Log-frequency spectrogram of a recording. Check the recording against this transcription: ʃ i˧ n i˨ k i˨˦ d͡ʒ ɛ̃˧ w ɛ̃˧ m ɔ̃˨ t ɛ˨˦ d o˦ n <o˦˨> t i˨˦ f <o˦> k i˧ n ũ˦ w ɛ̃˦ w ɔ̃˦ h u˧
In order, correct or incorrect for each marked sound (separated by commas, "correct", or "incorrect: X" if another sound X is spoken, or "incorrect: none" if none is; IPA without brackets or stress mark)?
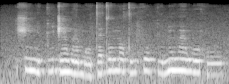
incorrect: ɔ˦˨, correct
